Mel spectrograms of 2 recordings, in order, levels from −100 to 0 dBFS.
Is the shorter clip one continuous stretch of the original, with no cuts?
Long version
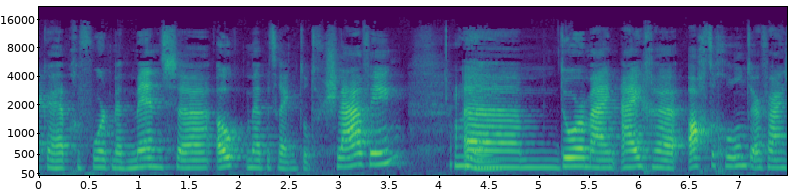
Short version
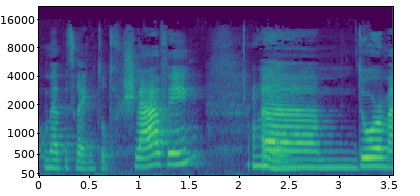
yes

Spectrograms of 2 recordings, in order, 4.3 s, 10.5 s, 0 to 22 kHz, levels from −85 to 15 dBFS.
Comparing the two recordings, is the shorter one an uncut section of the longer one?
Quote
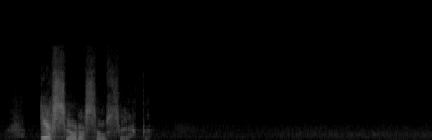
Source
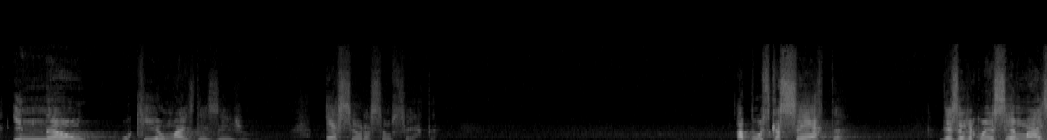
yes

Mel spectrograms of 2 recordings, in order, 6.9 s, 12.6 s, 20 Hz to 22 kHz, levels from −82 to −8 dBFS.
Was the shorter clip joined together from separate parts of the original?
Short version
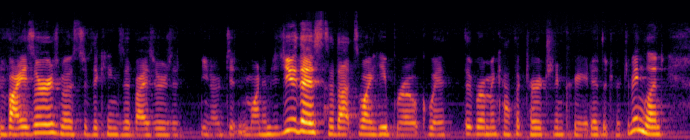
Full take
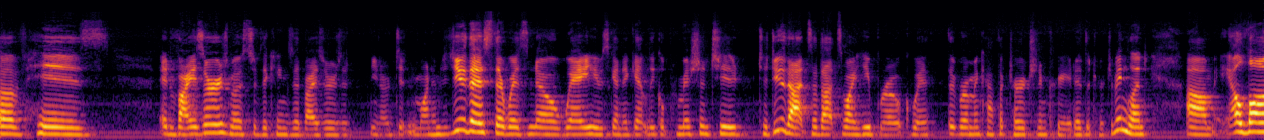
yes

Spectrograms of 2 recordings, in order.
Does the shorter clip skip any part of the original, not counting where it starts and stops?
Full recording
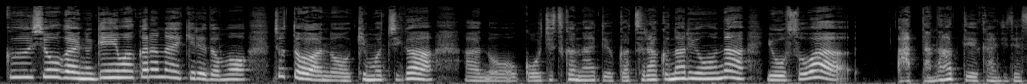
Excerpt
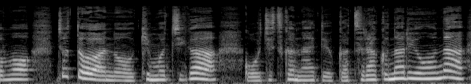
yes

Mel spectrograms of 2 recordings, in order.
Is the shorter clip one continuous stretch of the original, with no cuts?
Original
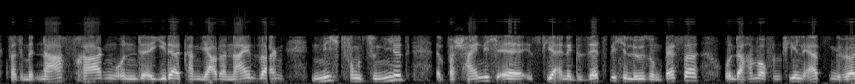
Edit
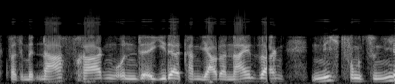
yes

